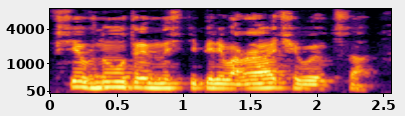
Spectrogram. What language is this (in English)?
Russian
